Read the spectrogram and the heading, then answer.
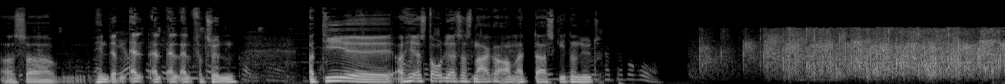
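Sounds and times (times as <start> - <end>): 
speech: 0.0 - 6.2
studio audience applause on a Korean morning TV show: 6.9 - 10.0.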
